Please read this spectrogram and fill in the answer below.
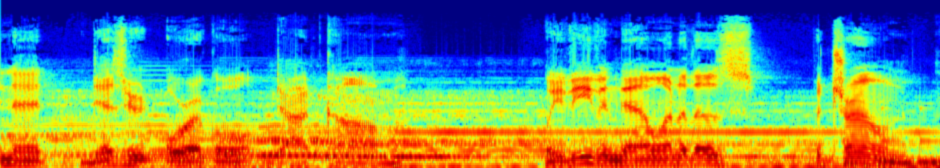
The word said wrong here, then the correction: Patreon: things. Patreon. I always pronounce it like the tequila.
